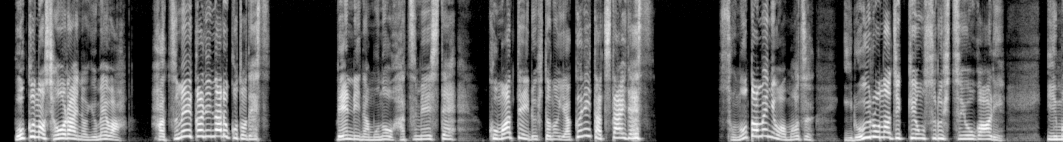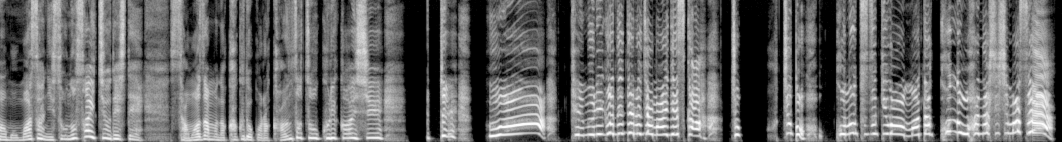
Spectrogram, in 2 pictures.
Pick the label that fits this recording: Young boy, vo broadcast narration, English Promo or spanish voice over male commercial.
Young boy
